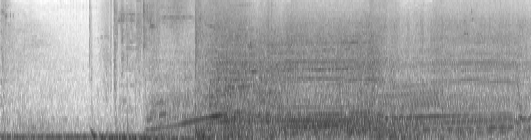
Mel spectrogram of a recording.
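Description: A car engine revs up loudly and roars away.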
